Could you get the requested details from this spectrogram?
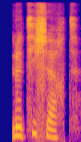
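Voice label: "le tee shirt", French; ropa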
